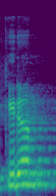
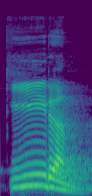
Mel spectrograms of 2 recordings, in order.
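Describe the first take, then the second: First: The first vowel is said short. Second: The first vowel is held long. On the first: "छोटी की मात्रा" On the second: "जहां पे की देर तक रुक रहे हैं तो ये का पे बड़ी की मात्रा"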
